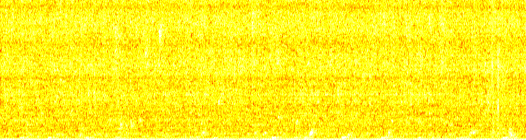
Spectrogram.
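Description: Air bubbles gurgle and pop steadily in water.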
